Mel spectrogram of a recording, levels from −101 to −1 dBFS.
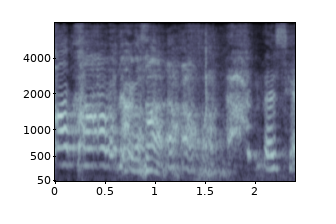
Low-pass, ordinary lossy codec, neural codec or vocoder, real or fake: none; none; codec, 16 kHz, 4 kbps, FunCodec, trained on Chinese and English, 50 frames a second; fake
